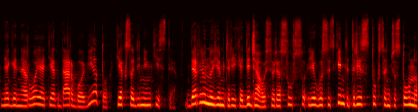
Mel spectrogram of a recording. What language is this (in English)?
Lithuanian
